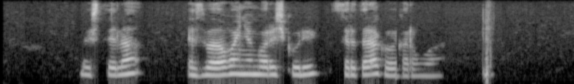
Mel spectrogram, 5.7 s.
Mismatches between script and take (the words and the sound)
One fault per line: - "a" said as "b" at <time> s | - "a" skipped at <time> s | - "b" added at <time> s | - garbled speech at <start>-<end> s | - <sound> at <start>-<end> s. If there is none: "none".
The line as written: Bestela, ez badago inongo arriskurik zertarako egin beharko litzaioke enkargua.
- "egin beharko litzaioke" skipped at 3.9 s
- whoosh at 4.8-5.0 s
